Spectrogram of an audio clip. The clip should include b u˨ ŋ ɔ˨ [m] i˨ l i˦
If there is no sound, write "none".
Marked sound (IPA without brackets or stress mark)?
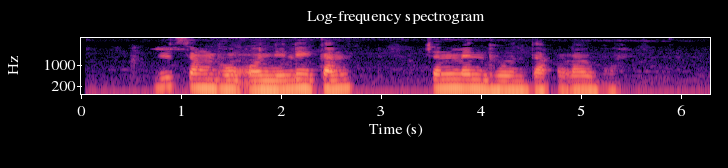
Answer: n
